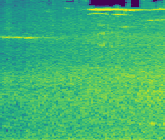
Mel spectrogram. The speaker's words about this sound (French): Le bus arrive.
